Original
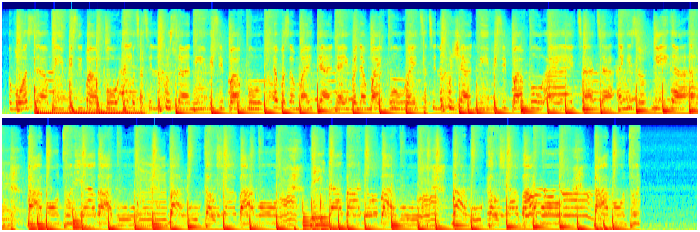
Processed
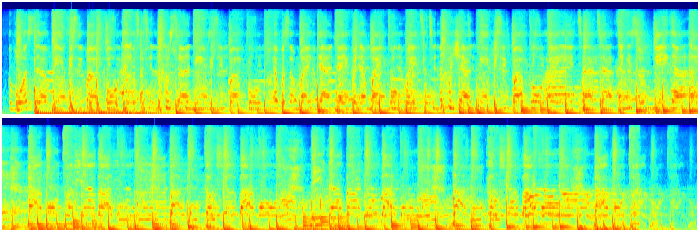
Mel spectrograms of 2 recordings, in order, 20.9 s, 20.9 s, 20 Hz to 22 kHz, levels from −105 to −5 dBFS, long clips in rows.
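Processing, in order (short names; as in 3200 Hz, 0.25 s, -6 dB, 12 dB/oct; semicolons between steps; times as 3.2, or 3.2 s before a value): 3.05–4.07 compressor 2:1, threshold -22 dBFS, peak gain reduction 5 dB; echo with dull and thin repeats by turns 0.287 s, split 820 Hz, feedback 61%, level -5 dB; gain -6.5 dB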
